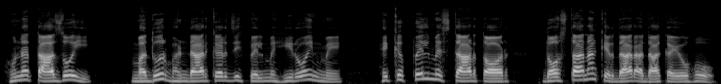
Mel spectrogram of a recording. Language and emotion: Sindhi, neutral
